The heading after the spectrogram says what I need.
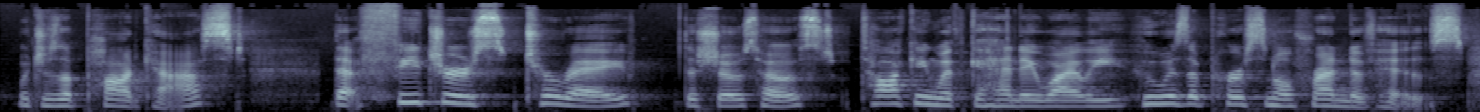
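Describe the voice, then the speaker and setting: A young adult woman hosting a solo podcast, with a raspy voice and vocal fry worn from recording many times, talking candidly and repeating words for emphasis. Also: medium pitch. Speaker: podcast host. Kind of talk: casual solo podcast talk. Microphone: USB condenser microphone.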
